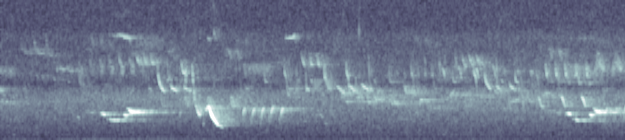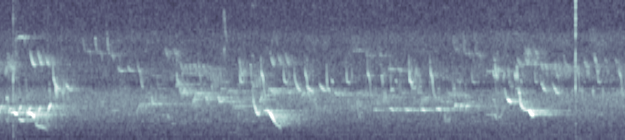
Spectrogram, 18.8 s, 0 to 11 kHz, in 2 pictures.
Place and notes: Schönhausen, Elbe, Kolonnenweg - floodplain ambience
ambience at Elbe river floodplain, birds and white noise from leaves in the wind. this was the former border to east germany, all the cart tracks are made for up to 40 tons of weight, for tanks and other military use.
(SD702, Audio Technica BP4025)
Schönhausen (Elbe), Germany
